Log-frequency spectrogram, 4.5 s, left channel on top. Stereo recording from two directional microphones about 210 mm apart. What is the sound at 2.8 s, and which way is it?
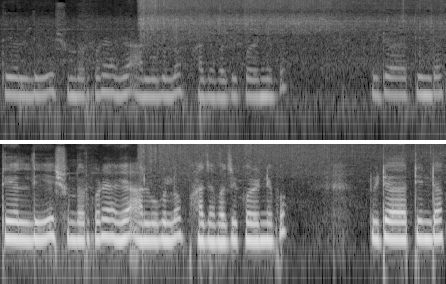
Speech, 40° right (ahead or behind).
